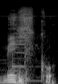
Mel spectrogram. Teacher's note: A própria palavra do México em espanhol se fala México, com som de dois R's aqui.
